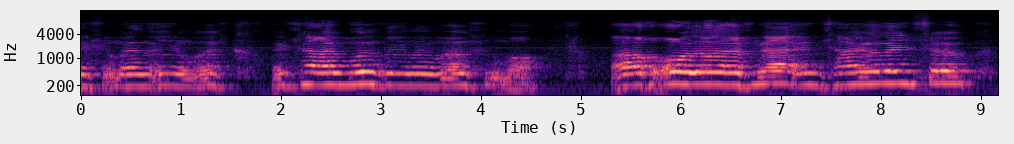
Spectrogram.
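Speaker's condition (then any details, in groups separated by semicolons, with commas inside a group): Speech impairment after birth surgery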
